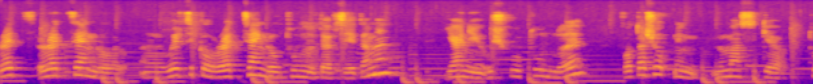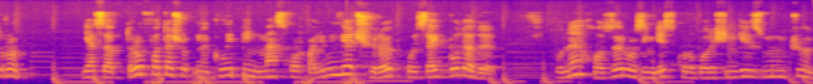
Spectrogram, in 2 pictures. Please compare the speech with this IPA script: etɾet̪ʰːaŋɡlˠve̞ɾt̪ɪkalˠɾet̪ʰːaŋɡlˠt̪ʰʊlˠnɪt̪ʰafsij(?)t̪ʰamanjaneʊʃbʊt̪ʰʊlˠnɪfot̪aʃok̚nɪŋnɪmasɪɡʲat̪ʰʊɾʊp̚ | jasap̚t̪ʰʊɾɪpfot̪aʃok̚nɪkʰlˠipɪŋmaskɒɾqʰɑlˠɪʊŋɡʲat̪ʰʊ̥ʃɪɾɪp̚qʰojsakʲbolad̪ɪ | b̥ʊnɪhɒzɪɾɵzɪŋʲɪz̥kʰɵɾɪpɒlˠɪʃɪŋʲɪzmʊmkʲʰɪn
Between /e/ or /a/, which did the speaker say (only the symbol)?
e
